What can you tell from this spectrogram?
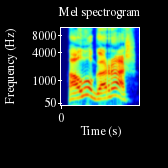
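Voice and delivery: loud, drawn-out, irritated call; mildly angry. A narrator's reading. Husband challenging his jealous wife, with mild anger. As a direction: snap him awake, slow and loud. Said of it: "разозлился Евгений".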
